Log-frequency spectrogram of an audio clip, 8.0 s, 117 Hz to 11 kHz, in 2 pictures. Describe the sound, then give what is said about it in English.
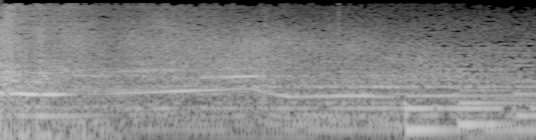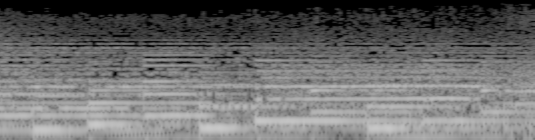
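The V12 engine of a Ferrari 812 GTS sports car revs up loudly, its pitch climbing over the first couple of seconds, then settling into a rich, steady, multi-toned drone that continues throughout with no talking. “That glorious V12 symphony just got even better”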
